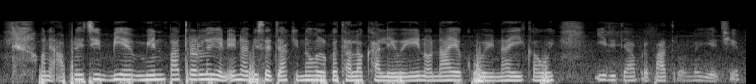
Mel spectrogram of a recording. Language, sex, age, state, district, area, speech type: Gujarati, female, 18-30, Gujarat, Rajkot, rural, spontaneous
